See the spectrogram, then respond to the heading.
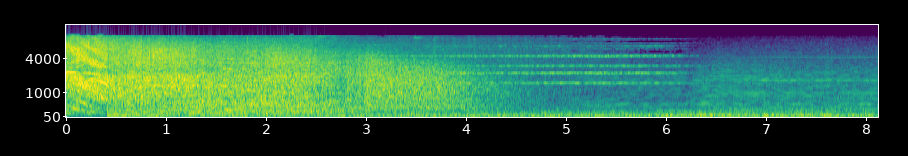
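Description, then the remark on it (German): A rocket strikes an aircraft in a loud explosion that bursts in with a sharp blast, then rolls into a long roaring, rumbling decay that fades slowly over several seconds, with no voices. “Vorsicht, eine Rakete!”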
